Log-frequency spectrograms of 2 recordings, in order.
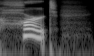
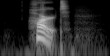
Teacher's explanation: But for a low back vowel, like heart, your tongue drops drastically low and pulls all the way back.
